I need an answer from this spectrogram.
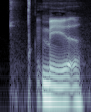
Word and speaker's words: Mia: And Mila Khalifa is supposedly is how you say her name? Mia. It's Mia. I said Mia. Yeah, Mia Khalifa. I said Mia Khalifa. He did. Yes. Jesus, are you guys just Florida ready State to did. pounce? You said Mila Khalifa, so I was just trying to make sure people know that it's Mia Khalifa. I said Mia Khalifa. What else way to pronounce her name? There's just no L.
